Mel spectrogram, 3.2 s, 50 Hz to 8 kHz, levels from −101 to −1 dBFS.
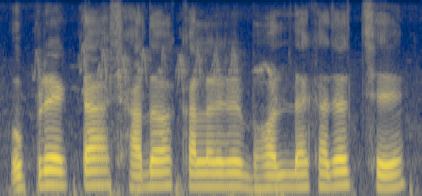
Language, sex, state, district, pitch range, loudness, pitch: Bengali, male, West Bengal, Alipurduar, 140-165 Hz, -17 LUFS, 155 Hz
